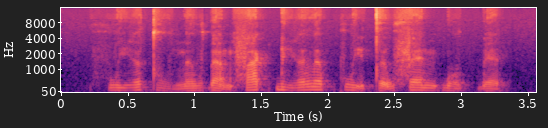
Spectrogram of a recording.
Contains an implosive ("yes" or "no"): yes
